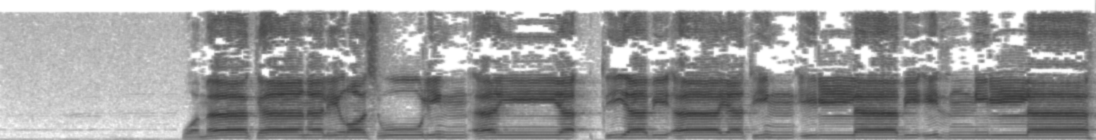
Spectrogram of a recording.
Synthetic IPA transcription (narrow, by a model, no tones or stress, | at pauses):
wamaːkaːnalɪɾˤɑsuːlɪnʔanjaʔ | t̪ɪjabɪʔaːjat̪ɪnʔɪlːaːbɪʔɪðnɪlːaːh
